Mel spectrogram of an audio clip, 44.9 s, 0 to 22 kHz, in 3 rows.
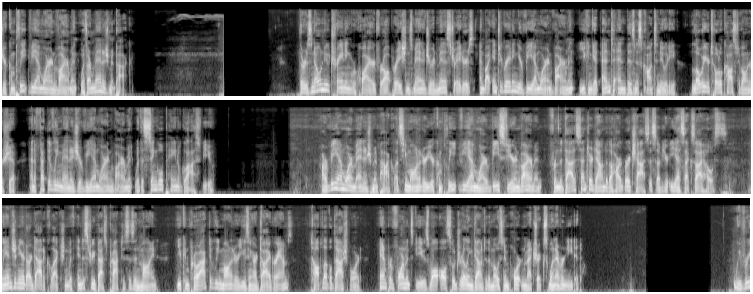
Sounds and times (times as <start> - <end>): Speech: 0.0 - 2.6, 5.9 - 19.3, 21.4 - 41.7, 44.6 - 44.9.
